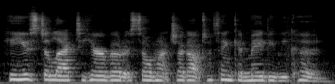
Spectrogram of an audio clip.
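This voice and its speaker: A woman's voice: medium pitch, fairly even intonation, fast, darkish tone, lightly acted. A woman reading aloud and voicing a weary, loyal male ranch worker in plain rural speech.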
